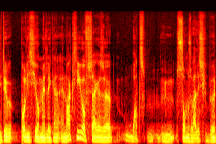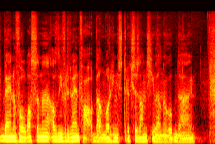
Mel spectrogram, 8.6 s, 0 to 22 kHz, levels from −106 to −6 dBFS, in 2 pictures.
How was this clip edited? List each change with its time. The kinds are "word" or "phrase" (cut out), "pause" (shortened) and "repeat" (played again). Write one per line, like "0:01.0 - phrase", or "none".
none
